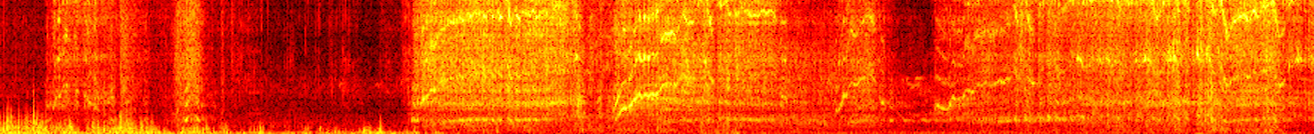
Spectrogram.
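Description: Traxxas Rustler radio-controlled truck: its tyres churn through snow and grit with the motor running during the first second or so, then the motor gives several short whines, each rising in pitch as the throttle is blipped.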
